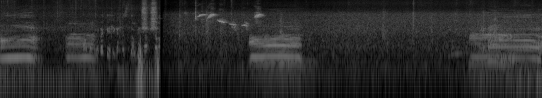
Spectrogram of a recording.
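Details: Herd of tame cows walking cheerfully to pasture in the morning: three drawn-out harmonic moos spaced several seconds apart, with a brief clatter, a few high bird chirps and low rural background between calls.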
